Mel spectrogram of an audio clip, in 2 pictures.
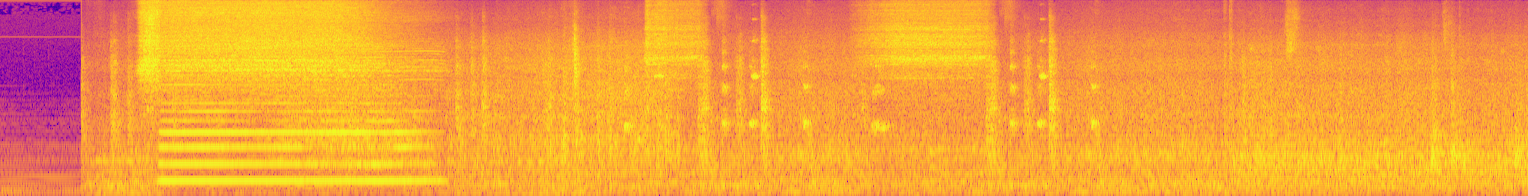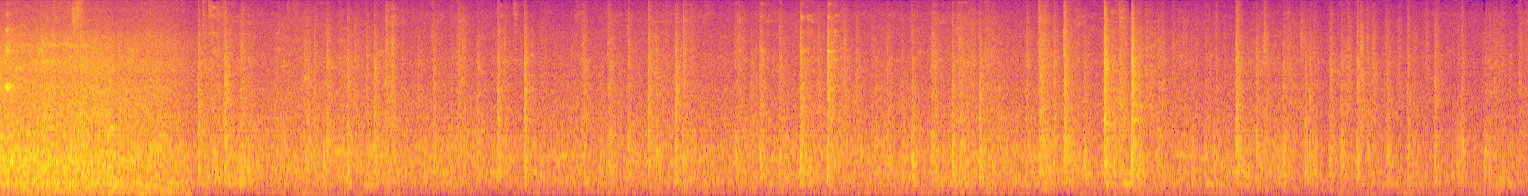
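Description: Train horn sounding one steady blast of about three seconds, near the start, over the rumble and clatter of a moving train. The running noise drops to a quieter level about seventeen seconds in.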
